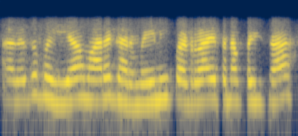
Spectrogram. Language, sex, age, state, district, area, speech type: Hindi, female, 18-30, Madhya Pradesh, Jabalpur, urban, conversation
